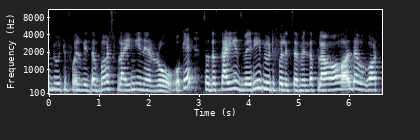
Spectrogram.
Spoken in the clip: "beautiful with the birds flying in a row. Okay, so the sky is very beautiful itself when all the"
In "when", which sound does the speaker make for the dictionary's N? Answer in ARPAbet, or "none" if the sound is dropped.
L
